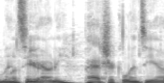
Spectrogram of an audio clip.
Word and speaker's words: Patrick Lencioni: Patrick Lencioni. Lencioni?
